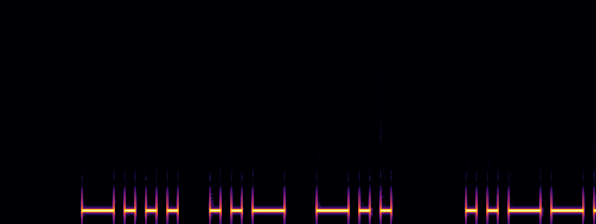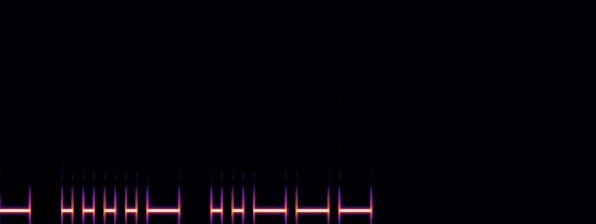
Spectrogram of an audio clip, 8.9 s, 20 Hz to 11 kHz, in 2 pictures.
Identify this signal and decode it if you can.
Morse code, heard as a keyed tone, about 15 wpm, 700 Hz. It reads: BUD 242
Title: CWT Exchange 15wpm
